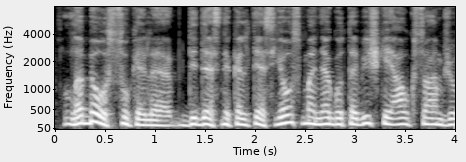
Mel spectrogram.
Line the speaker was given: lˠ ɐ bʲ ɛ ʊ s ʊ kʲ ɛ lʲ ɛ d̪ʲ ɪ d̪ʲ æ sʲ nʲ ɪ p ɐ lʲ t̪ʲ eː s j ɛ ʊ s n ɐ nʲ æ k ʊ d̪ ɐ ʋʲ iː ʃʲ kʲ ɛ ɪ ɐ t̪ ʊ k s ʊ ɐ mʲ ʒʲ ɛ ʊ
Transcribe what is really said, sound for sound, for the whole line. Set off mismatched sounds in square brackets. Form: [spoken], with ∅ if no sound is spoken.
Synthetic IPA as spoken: lˠ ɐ bʲ ɛ ʊ s ʊ kʲ ɛ lʲ ɛ d̪ʲ ɪ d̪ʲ æ sʲ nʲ ɪ [k] ɐ lʲ t̪ʲ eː s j ɛ ʊ s [m] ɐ nʲ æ [ɡ] ʊ [t̪] ɐ ʋʲ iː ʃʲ kʲ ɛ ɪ ɐ [∅] ʊ k s ʊ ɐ mʲ ʒʲ ɛ ʊ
